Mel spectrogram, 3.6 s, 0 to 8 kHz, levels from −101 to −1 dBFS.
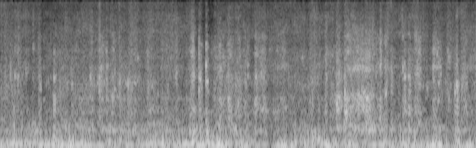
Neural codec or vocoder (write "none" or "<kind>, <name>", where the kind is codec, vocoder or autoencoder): codec, HILCodec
